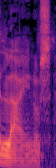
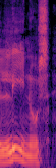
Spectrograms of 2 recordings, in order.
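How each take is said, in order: First: The name is said with an English pronunciation. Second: The name is said with a Finnish pronunciation. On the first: "quando parlo inglese è" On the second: "quando parlo finlandese è"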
